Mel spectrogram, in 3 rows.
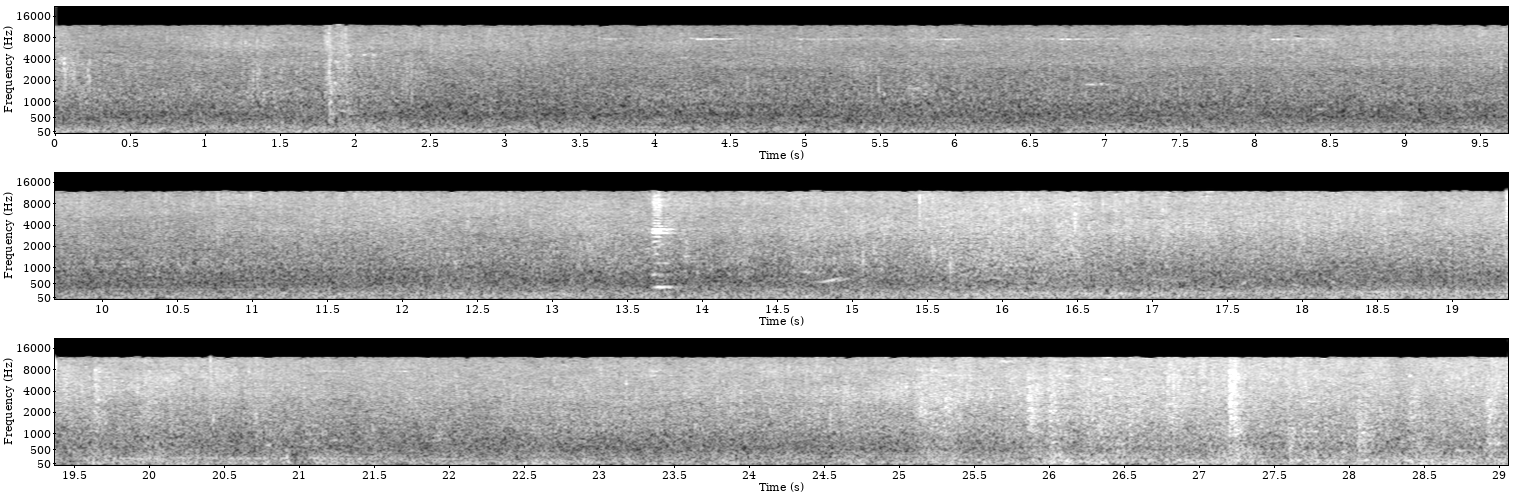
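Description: Steady road noise from inside a moving vehicle driving on a wet, muddy road: a low engine rumble under the noise of tyres on the wet surface. A brief beep about 14 seconds in, and the noise grows louder near the end.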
